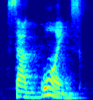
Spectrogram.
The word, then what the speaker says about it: saguões: Então, saguões, guões. You almost don't hear the gu, guões.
